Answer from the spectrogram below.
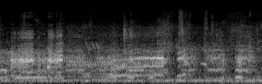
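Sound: chickens clucking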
